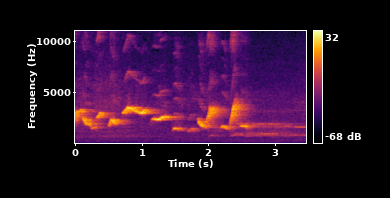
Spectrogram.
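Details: Varied song of a white-rumped shama, a species able to mimic other birds: rapid rich whistles jumping between high and middle pitches, with swooping rising notes, then a long, steady, fading tone.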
